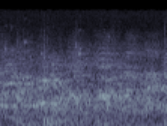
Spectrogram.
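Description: Gymnasium ambience during a basketball game: a steady mix of crowd voices and court noise from play on the hardwood.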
